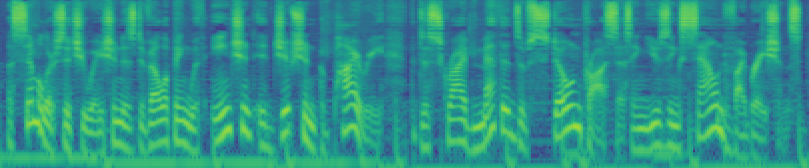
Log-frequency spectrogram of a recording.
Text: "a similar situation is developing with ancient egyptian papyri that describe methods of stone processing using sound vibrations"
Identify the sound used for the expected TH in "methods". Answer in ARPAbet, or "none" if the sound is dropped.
TH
